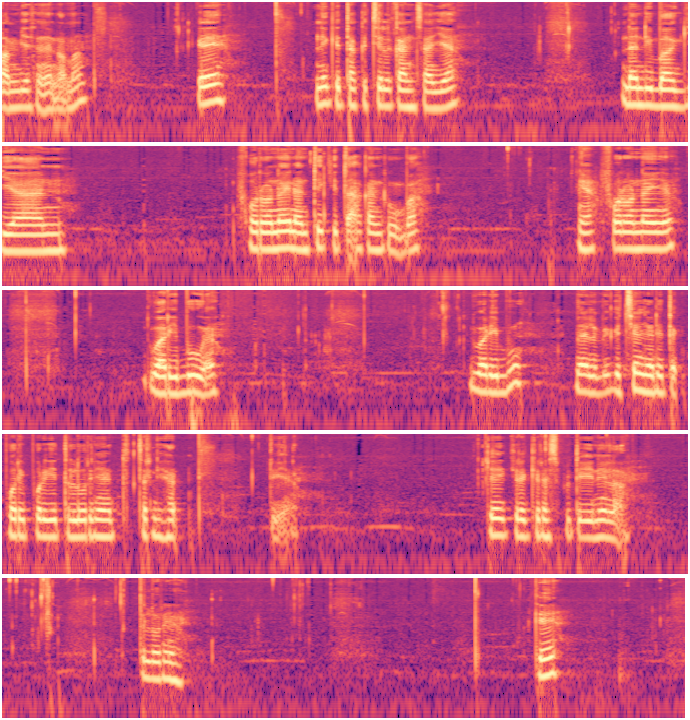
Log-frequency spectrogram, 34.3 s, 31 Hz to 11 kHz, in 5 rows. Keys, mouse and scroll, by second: 2.6 click, 7.0 click, 11.8 middle click, 15.9 click, 17.5 KP_0, 26.8 click, 33.4 scroll down 4, 33.9 middle click.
